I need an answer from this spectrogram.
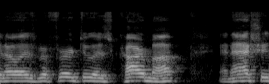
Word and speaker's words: karman: is referred to as karma and actually the correct pronunciation is karman with an n attached to it.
